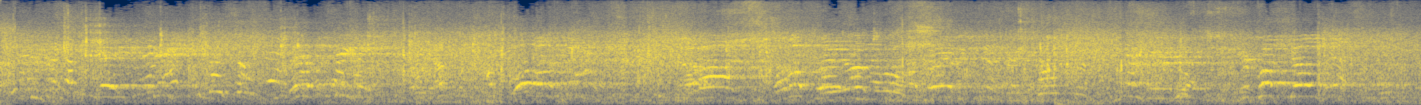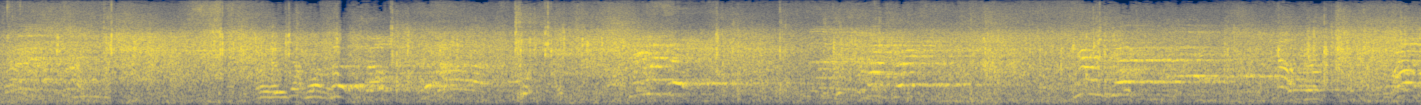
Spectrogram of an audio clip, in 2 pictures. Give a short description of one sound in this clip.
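Young men shout and call out to each other across an echoing rink.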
